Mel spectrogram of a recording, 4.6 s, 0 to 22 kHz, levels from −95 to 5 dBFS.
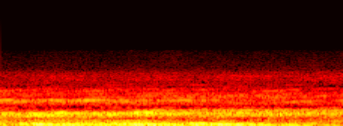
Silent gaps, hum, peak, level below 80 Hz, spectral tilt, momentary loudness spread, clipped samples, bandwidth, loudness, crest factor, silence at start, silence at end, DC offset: none; none; -4 dBFS; -18 dBFS; -14.5 dB/octave; 9 LU; under 0.1%; 2.1 kHz; -21 LUFS; 12 dB; 0 s; 0 s; under 0.1%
